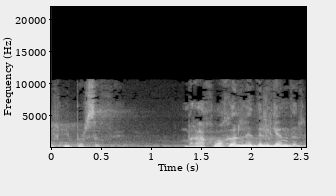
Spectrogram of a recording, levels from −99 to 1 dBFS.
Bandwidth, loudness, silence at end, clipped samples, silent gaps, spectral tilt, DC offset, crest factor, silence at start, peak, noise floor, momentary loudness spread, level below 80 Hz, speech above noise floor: 11 kHz; -14 LUFS; 0 s; under 0.1%; none; -6.5 dB/octave; under 0.1%; 14 dB; 0 s; 0 dBFS; -40 dBFS; 15 LU; -46 dBFS; 27 dB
